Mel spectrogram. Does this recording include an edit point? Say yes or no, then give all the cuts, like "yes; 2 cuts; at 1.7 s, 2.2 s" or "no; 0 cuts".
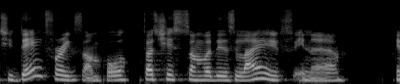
yes; 1 cut; at 1.3 s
